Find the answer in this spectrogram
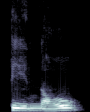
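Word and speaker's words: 電腦: We've got tone 6 first, your tin, and then tin no. Tin no. Tin no is a computer. And tin no, but if you mispronounce it for the 1st tone, tin no is going to be a crazy person.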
